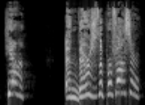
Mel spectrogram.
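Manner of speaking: high-pitched dismissal, re-enacted; mock exasperation. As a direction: send them off in a high, insistent voice. Retold exam quarrel with husband.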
